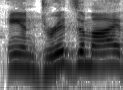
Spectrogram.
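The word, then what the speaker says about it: andridzomai (ἀνδρίζομαι): The problem is that the Greek word itself, the imperative, is pronounced andridzomai.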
